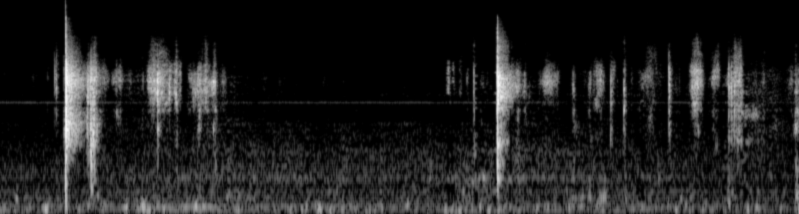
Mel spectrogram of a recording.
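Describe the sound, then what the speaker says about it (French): Scissors trim the corners of folded paper at an angle for a scrapbook photo album: two sharp, close snips about four seconds apart, each followed by light scratchy paper rustling in an otherwise quiet room. "avec une paire de ciseaux, on va venir ôter en biseau les coins."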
